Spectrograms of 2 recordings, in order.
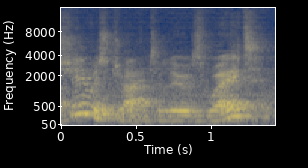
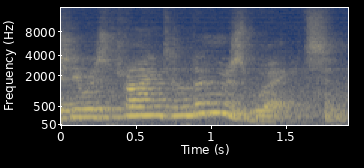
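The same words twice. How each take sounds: First: The main stress falls on the word she. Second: The main stress falls on the word lose. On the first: She did it, unlike other people. "even if you're not, or even if the others aren't" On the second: She wanted to reduce weight, not gain it. "she wasn't trying to get heavier, she was trying to lose weight"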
